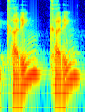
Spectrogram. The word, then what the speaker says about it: cutting: You can say cutting, with a double T making a D sound, a fast D, cutting it close.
